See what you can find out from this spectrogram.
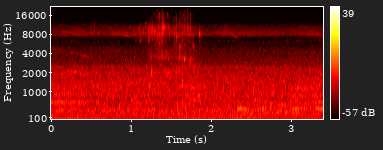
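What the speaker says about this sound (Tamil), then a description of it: "தண்ணியெல்லாம் ஊற்றிடணும்" Water pours into a kitchen mixer jar while buttermilk is made, a steady trickling splash against a constant low hum, fairly close and even throughout.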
